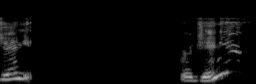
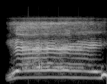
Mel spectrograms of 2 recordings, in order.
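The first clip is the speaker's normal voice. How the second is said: cheer; 5 semitones higher, 4 dB louder than usual. Real, not acted. Cheering that the stream now works.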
